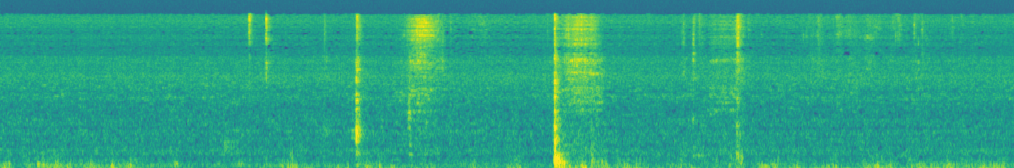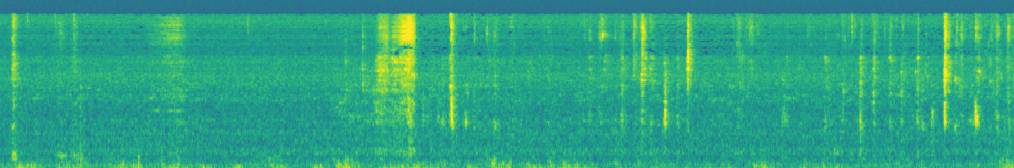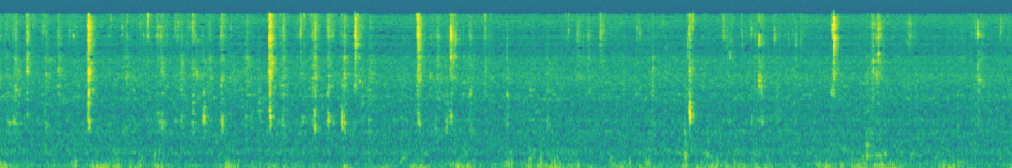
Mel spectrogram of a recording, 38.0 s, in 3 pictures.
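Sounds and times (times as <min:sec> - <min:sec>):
person chewing food: 0:17.0 - 0:38.0.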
